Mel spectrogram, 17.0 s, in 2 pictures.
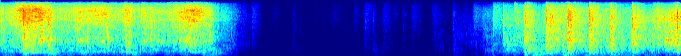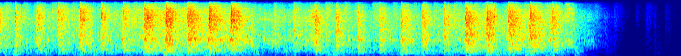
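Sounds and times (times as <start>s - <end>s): pneumatic hammer pounding metal: 0.0s - 2.8s, 6.2s - 16.0s.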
